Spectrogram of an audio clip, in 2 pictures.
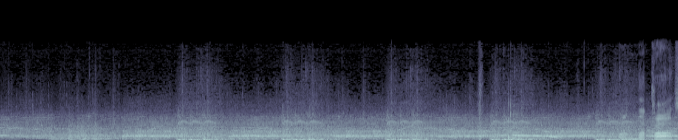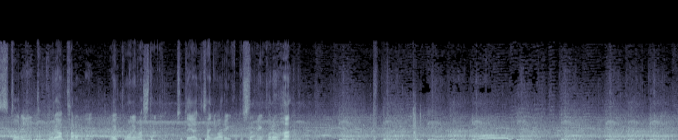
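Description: A stadium crowd cheers and chants steadily.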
